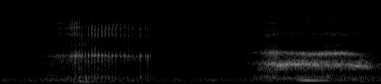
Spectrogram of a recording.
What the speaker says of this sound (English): And she's snoring.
